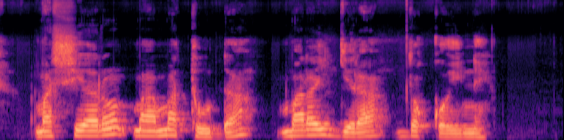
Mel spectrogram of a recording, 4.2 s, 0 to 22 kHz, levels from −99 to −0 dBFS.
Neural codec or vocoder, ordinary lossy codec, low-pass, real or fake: none; none; none; real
